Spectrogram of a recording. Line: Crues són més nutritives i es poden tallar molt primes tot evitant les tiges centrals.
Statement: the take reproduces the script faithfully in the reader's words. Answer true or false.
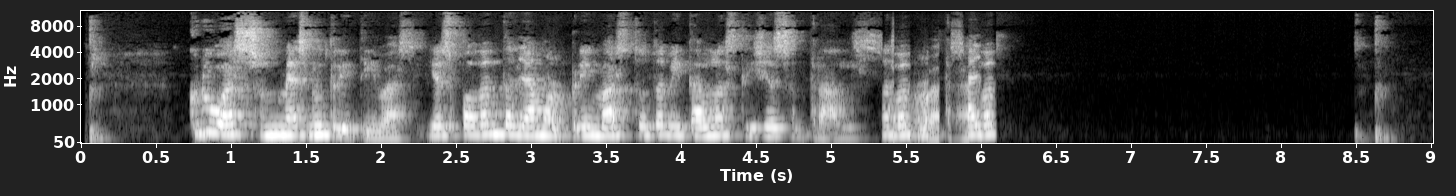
false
